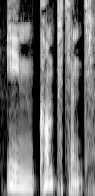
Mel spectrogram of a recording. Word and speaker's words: incompetent: Incompetent. Nice. Two hard T's there.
